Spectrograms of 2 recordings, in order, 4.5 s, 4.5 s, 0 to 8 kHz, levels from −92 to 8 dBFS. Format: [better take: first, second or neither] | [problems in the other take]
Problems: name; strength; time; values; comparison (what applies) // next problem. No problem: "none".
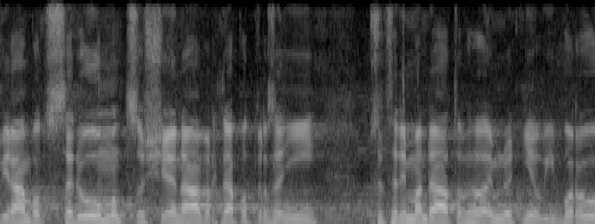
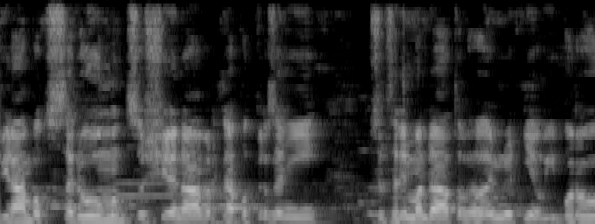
first | noise reduction (classical method WPE with log-MMSE)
